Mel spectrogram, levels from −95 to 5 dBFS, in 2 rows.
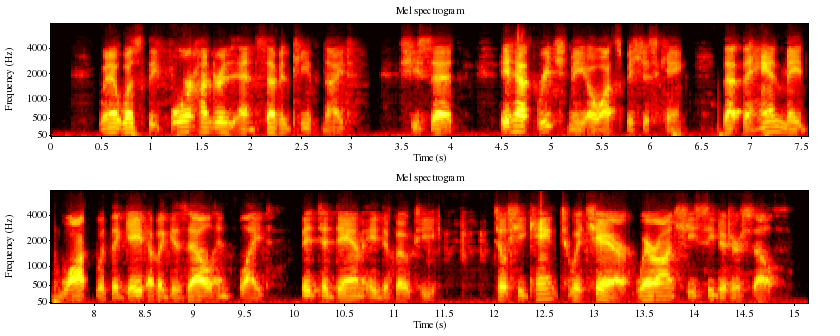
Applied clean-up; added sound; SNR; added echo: neural diffusion model UNIVERSE++.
